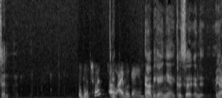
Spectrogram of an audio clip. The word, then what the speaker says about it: ibogaine: How do you pronounce it? Which one? Oh, ibogaine.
